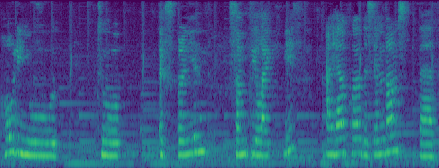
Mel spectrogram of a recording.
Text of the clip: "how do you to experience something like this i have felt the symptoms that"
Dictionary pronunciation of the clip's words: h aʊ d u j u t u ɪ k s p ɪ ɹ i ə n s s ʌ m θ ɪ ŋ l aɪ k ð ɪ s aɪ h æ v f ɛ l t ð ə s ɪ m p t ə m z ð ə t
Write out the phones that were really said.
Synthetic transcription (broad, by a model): h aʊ d u j u t u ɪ k s p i ɹ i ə n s s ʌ m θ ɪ ŋ l aɪ k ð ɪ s aɪ h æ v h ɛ t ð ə s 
